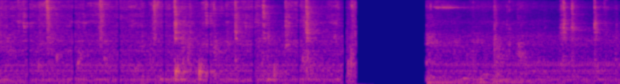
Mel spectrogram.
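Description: A utensil stirs thick grape halwa in a pan without pause, giving quiet repeated scraping and clinking strokes, briefly cut to silence midway before the stirring resumes.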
